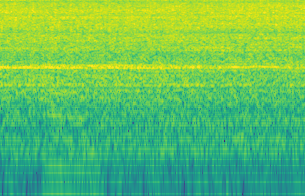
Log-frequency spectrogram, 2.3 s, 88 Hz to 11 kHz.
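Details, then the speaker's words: 2006 Chevy Impala after sitting two years and an engine detail: smooth, even idle with a steady low hum, no knocks, misses or smoke; engine healthy, one EVAP solenoid code noted. "And there is no smoke coming out. I swear to God, this car sounds like it's running it, too."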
